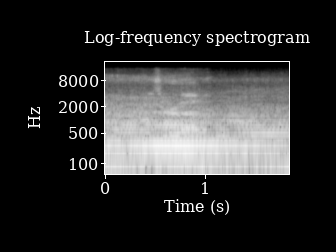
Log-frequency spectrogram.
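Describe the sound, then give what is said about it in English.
Loud, droning engine roar from a couple of motorcycles going by, swelling briefly as they pass and then holding a steady, buzzing growl. “Those are, uh, those are pretty loud for some, or for a couple motorcycles.”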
